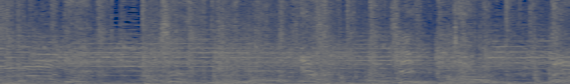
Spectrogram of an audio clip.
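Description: Fight-scene sound effects, a rapid run of punch, kick and crash impacts, over background music.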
